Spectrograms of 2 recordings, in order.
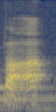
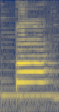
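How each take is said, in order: First: It is said with the third tone. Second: It is said with the first tone. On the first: It means a target. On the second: It means the number eight.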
